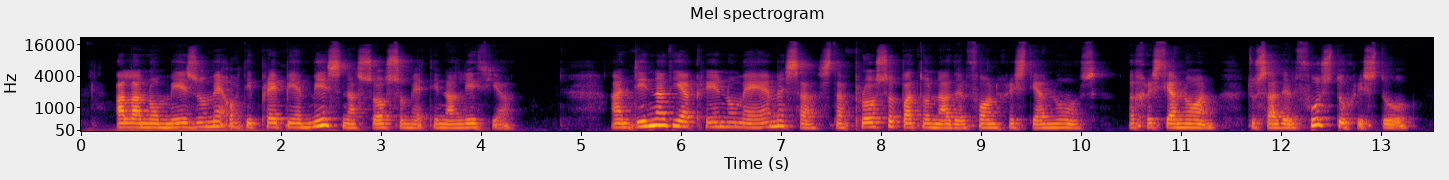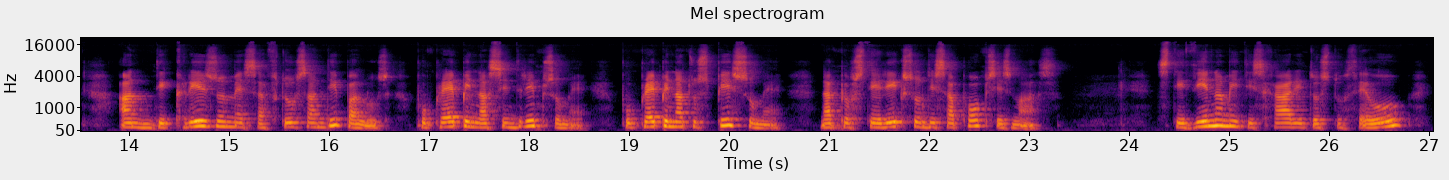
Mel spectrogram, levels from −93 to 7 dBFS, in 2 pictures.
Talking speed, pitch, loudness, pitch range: 105 wpm, 180 Hz, -21 LUFS, 165-210 Hz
